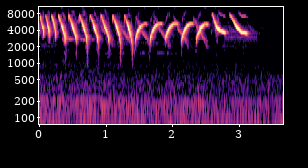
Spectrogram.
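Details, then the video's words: Young canaries' tutor song from a canary: fast down-slurred chirps slowing into upswept 'cuit' notes about three per second, ending with two loud whistled slurs before silence. "Kenari gacor ngerol tajam suara kesukaan kenari muda gampang ditiru efektif untuk masteran kenari"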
